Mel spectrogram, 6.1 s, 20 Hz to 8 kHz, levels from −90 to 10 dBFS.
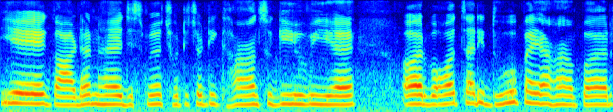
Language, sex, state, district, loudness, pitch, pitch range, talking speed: Hindi, female, Haryana, Rohtak, -16 LUFS, 235 Hz, 225-250 Hz, 155 wpm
